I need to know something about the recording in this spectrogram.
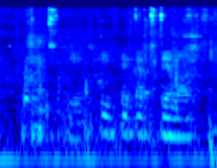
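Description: A beagle whimpering softly while she paws and noses into a blanket on a sofa, with fabric rustling.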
